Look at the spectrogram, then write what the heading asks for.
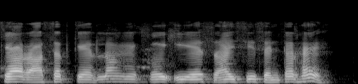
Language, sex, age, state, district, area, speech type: Urdu, male, 60+, Uttar Pradesh, Lucknow, urban, read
